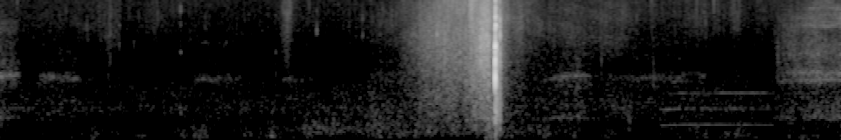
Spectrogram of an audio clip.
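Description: A golf bunker shot: a swish builds for about a second, then a single sharp strike as the club hits the sand and ball, about five seconds in.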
